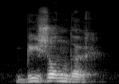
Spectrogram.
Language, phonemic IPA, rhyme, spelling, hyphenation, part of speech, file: Dutch, /biˈzɔn.dər/, -ɔndər, bijzonder, bij‧zon‧der, adjective, Nl-bijzonder.ogg
- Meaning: 1. special 2. unusual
